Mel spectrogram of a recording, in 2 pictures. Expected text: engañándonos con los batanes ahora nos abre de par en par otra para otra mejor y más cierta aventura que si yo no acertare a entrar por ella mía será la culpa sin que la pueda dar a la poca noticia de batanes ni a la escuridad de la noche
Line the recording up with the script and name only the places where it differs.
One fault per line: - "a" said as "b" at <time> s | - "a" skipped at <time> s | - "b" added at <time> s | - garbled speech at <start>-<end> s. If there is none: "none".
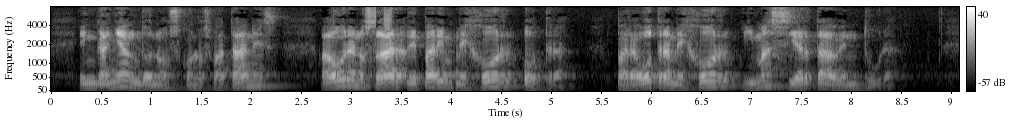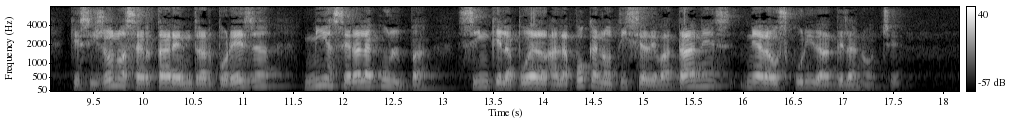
- "abre" said as "dar" at 3.2 s
- "par" said as "mejor" at 4.0 s
- "dar" skipped at 14.0 s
